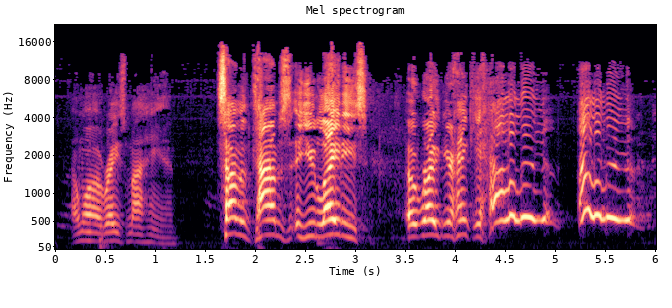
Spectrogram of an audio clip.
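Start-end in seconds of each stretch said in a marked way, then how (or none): 4.2-5.8 put-on girlish voice, very high. Preacher imitating ladies raising their hankies, girly voice. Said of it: "That's my girly voice".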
